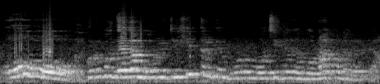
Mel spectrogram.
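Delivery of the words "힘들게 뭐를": ordinary delivery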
